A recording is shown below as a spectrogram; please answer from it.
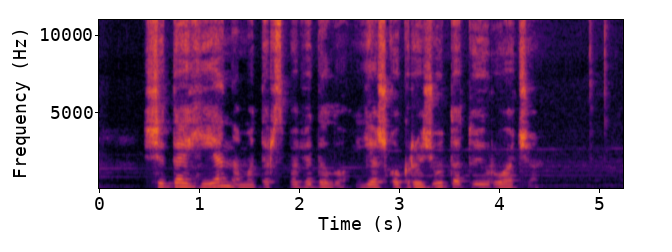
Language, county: Lithuanian, Vilnius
